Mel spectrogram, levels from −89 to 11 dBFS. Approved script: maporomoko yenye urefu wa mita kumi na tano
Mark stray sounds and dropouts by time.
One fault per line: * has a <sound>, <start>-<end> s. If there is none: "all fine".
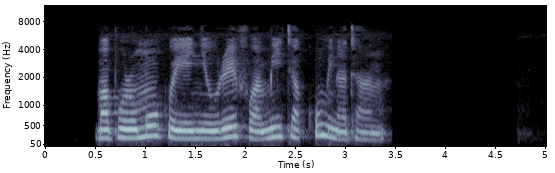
all fine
